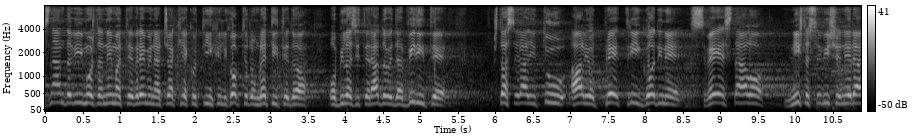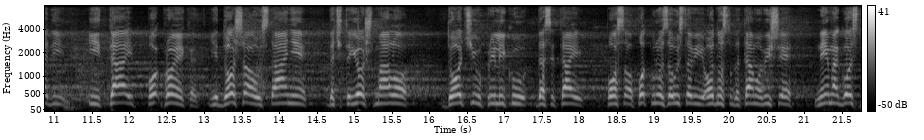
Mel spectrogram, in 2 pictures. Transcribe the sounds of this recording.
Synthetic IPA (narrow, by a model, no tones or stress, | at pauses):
znaːmd̪aʋiːmo̞ʒd̪ane̞ːmat̪e̞ʋɾe̞me̞nat͡ʃakiakot̪iːmxeliko̞p̚t̪eɾomle̞t̪it̪e̞d̪ao̞bilˠazit̪e̞ɾad̪o̞ʋe̞d̪aʋid̪it̪e̞ | ʃt̪ase̞ɾaːd̪it̪uːalio̞d̪̚pɾeːt̪ɾiːɡo̞d̪ine̞sʋe̞je̞st̪alˠo̞niʃt̪ase̞ʋiʃe̞ne̞ɾaːd̪i | it̪aːj | pɾo̞je̞kat̪je̞d̪o̞ʃaoust̪aːɲe̞ | d̪at͡ɕe̞̥t̪e̞jo̞ʃmalˠo̞ | d̪o̞ːt͡ɕiupɾiːlikud̪ase̞t̪aːjpo̞saopo̞t̪̚puno̞zaust̪aʋio̞d̪no̞sno̞d̪at̪amo̞ʋiʃe̞ | ne̞ːmaɡo̞st̪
